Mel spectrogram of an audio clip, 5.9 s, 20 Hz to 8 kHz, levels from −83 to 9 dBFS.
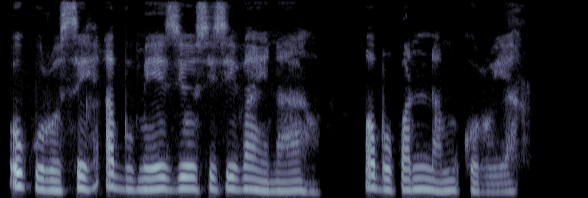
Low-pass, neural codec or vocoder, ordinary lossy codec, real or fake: none; none; none; real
